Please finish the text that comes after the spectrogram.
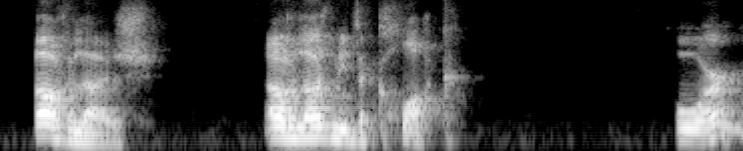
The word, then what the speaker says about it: horloge: Horloge, not it's hard to say with an H. It's not horloge, but horloge.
